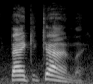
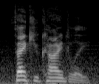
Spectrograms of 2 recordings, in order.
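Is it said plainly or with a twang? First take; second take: twang; plainly. First: It is said with a drawling twang. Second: It is said plainly, without a twang.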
